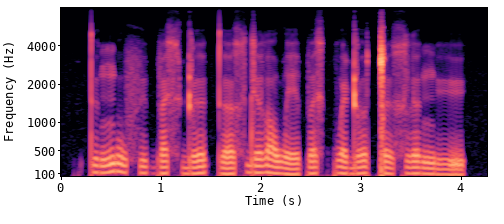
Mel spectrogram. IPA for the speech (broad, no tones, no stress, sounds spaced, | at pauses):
t̪ ʉ ŋ u f y b æ x ɖ ø t̪ œ x d ø l ɔ w e p ɛ x kʷ æ ɖ ɵ ǀ ø x l ø ŋ y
